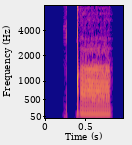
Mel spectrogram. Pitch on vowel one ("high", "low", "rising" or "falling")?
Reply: low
